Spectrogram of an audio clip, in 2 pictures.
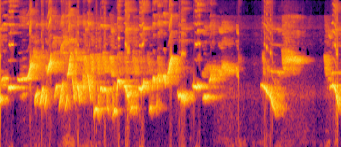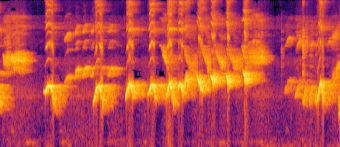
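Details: White-rumped shama singing a full, varied song meant to provoke rival shamas: rapid whistled and chattering phrases, short pauses between bursts, fast varied notes.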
